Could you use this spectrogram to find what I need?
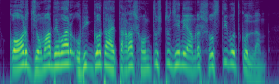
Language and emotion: Bengali, happy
